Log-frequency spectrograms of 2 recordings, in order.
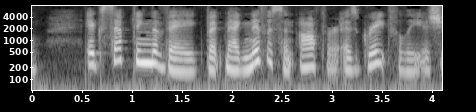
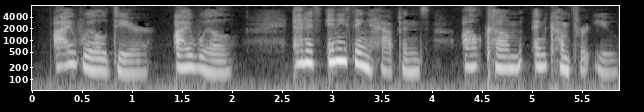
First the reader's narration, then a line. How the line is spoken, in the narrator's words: whispered Laurie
